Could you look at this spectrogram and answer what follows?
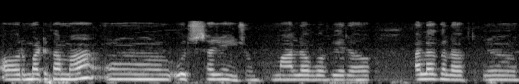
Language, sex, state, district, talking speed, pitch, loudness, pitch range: Garhwali, female, Uttarakhand, Tehri Garhwal, 125 wpm, 225 Hz, -15 LUFS, 210-235 Hz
